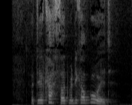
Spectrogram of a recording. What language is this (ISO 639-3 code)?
cym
